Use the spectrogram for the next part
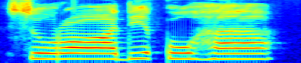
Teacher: کلمت سرادقها میں کیونکہ را کا حکم ہے تفخیم، تو ہمیں حرف الرا کو اور مد الف کو دونوں کو موٹی آواز میں پڑھنا ہے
